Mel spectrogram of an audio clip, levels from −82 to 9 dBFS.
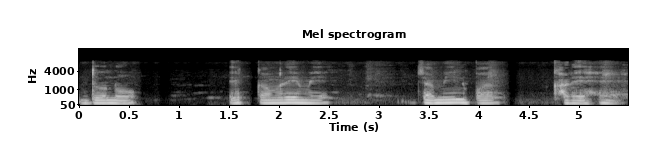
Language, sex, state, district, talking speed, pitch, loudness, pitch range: Hindi, male, Mizoram, Aizawl, 85 wpm, 135 Hz, -17 LUFS, 130-150 Hz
